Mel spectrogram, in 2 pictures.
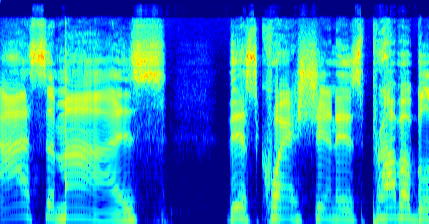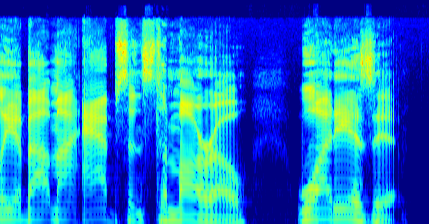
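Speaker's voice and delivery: weird, unhurried teacher voice with slow, drawn-out delivery. Retelling what a teacher said: imitating his slow, weird talk. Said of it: "he talked real slow".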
